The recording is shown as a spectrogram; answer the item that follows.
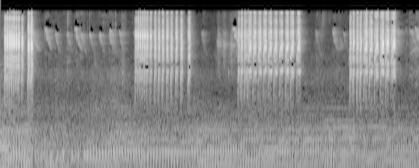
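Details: Actively singing cucak cungkok bulbul: four loud, grating rattles of quick repeated pulses roughly every two seconds, interspersed with faint falling whistles from other birds.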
